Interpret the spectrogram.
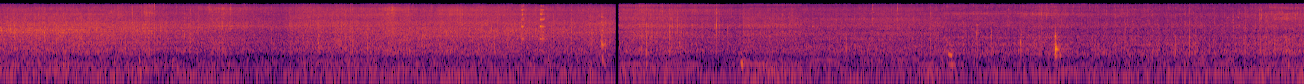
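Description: Beef and vegetables sizzling steadily on a hot tabletop barbecue pan, with a few sharp clicks as they are turned with chopsticks.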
